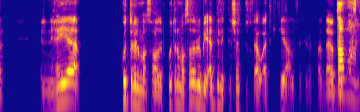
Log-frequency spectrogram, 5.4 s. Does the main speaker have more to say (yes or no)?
no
